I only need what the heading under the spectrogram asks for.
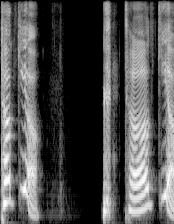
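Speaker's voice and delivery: Tokyo said sing-song, swooping, very high-pitched. Following a cue to raise the pitch and say a place name, with raised pitch. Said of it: "Raise the raise the pitch a little bit".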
